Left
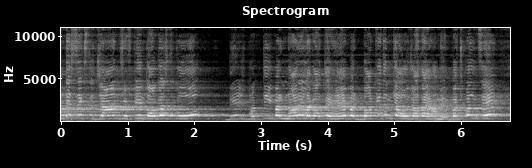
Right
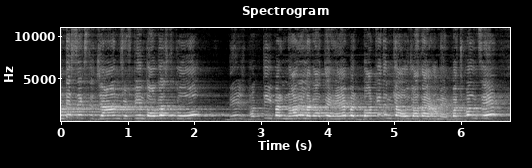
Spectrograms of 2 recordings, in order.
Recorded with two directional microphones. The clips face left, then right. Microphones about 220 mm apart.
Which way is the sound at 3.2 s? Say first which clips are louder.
Left 3 dB; 45° left (ahead or behind).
